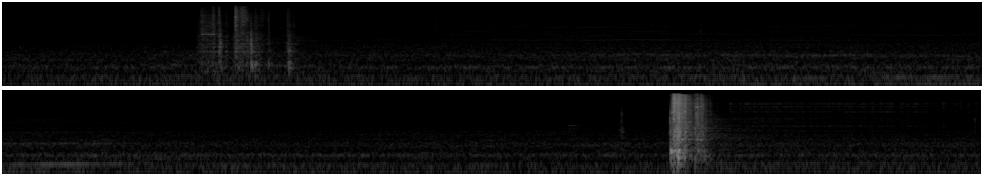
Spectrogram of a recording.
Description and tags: Toaster start and stop
a toaster being turned on and off
toaster, turn-on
